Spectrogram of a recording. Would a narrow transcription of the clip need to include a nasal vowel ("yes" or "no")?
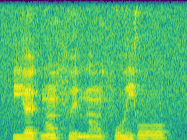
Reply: yes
